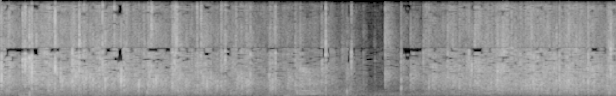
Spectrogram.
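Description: Audience applause at a live Beijing comedy show as an improvised crosstalk act is introduced: a thick, continuous patter of many hands that dips briefly midway, then carries on at a moderate level.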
